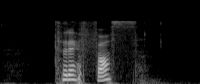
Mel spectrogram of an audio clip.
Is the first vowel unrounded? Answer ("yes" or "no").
yes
